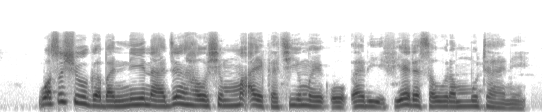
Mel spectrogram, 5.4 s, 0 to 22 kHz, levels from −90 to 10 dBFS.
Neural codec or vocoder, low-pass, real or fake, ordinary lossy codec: none; none; real; none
